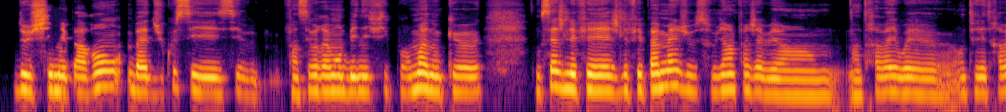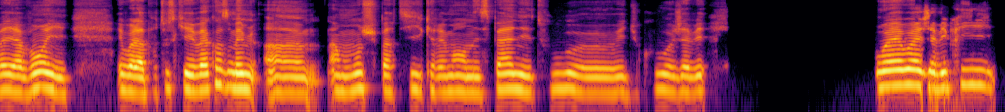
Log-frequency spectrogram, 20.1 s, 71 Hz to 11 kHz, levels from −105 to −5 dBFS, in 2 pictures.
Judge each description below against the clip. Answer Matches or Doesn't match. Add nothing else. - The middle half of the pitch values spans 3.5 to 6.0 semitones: Doesn't match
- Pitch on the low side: Doesn't match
